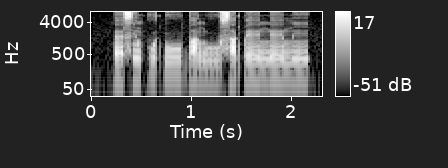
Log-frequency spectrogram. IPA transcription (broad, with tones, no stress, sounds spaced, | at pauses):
ɛ˨ s ĩ˦ kʷ ɛ˦ k͡p uː˦ b a˨ ŋ uː˨ s a˦ k͡p eː˦ ŋ eː˦ m ĩ˦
